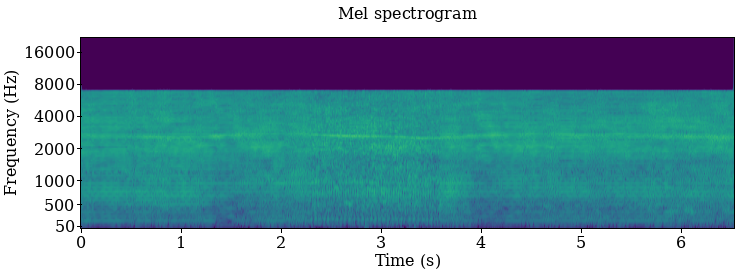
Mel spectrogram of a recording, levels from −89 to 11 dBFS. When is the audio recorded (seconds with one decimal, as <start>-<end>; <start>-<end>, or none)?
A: 2.3-3.6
